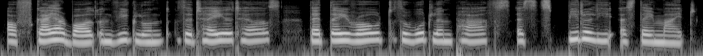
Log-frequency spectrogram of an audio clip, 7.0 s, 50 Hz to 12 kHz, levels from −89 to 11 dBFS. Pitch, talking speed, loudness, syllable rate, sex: 220 Hz, 155 wpm, -19 LUFS, 3.7 syllables/s, female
